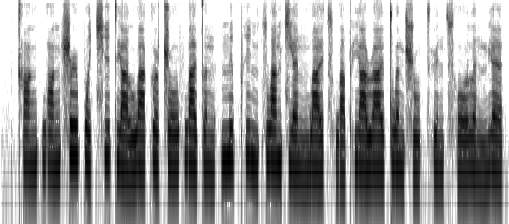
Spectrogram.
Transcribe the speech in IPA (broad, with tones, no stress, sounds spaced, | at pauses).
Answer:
kʰ ɑ˨˦ ŋ p w ɑ˨˦ ŋ ʂ ɻ̩˦ p ɤ˨˩ t͡ɕʰ i˦ t̪ j ä˨˩ l w ä˨˦ k ɤ˨˦ ʈ͡ʂ o˨˦ ʊ̯ f w a˥˨ ɪ̯ t̪ ə˥˨ n | n̪ i˦ pʰ i˥˨ ŋ t͡s w a˦ n t͡ɕ j ɛ˨˩ n n̪ w a˨˦ ɪ̯ t͡sʰ w ä˨˦ pʰ j ä˦ ɻ a˦ ɪ̯ t̪ w ə˥˨ n ʂ u˨˩ t̪ʰ y˨˦ n t͡sʰ o˨˦ ʊ̯ l ə˨˩ n m j ɛ˥˨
